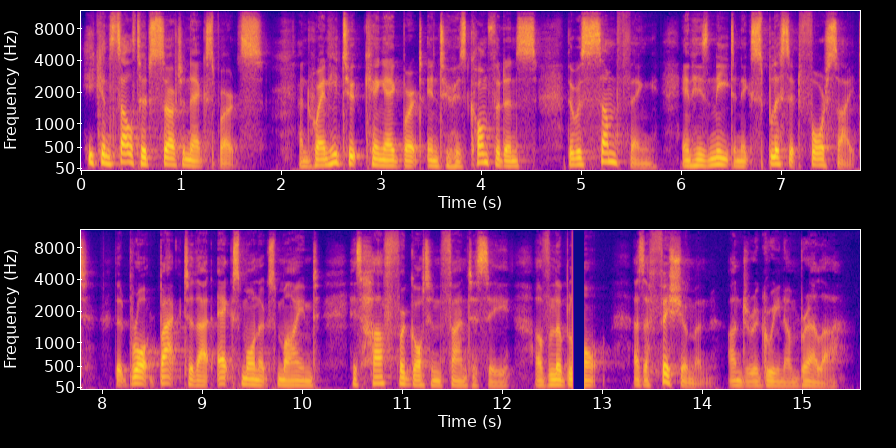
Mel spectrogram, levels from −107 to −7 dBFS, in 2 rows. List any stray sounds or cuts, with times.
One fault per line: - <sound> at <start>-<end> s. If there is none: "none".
- dropout at 12.7-12.8 s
